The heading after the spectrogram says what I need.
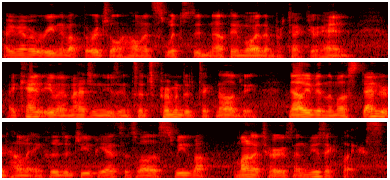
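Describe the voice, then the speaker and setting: A man's voice: sits low, steady tone, quick pace, fairly bright tone, slight background noise. A man hosting a let's play, reading a visual novel's first-person narration aloud with playful asides and chuckles.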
